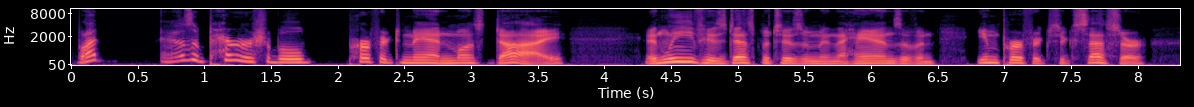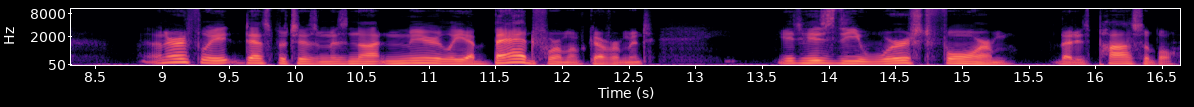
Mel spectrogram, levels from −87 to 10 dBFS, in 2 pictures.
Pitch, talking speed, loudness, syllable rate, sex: 140 Hz, 135 wpm, -20 LUFS, 4.5 syllables/s, male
